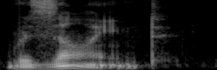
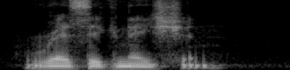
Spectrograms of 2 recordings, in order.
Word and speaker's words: resignation: She actually resigned. That's another important business verb. and the relevant noun would be resignation. Be careful with the pronunciation there. To resign, resignation.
